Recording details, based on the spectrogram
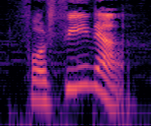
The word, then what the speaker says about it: fosfina: Un grupo de científicos de la Universidad de Cardiff ha encontrado en la atmósfera de Venus un gas llamado fosfino. No lo digo bien, ¿eh? Fosfina.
